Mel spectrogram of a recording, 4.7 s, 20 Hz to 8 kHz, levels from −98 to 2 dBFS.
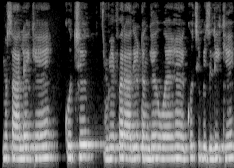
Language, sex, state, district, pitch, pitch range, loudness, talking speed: Hindi, female, Bihar, East Champaran, 200 Hz, 195-210 Hz, -19 LUFS, 155 wpm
